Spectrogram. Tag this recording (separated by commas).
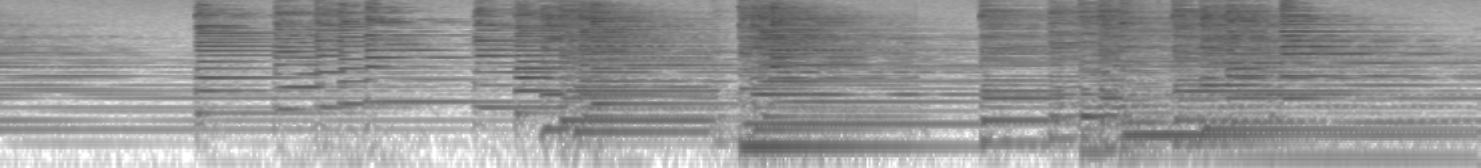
Music, Harpsichord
